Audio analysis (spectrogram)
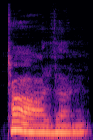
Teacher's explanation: British अंग्रेजी में नन रोटिक लहजा होता है, इसलिए शब्दों के अंत में या व्यंजन से पहले आने वाले आर का उच्चारण नहीं होता है। उसके स्थान पर अक्सर जो वावल होता है, वो वावल जो है लंबा हो जाता है, या स्वा अ की तरफ ध्वनि निकलती है। · टार्जन में आर का उच्चारण नहीं होगा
